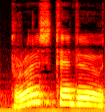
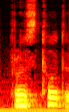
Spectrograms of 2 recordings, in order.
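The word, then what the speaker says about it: Brønsted: 이거가 이제 브론스테드, 저희는 이제 이렇게 그냥 읽었어요. 독일어식으로. 근데 이게 덴마크 사람인 것 같아요. 네덜란드 아니면. 그래서 어떻게 발음하나 봤더니 브론스토드 이렇게, 브론스토드 이렇게 얘기하는 것 같아요.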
